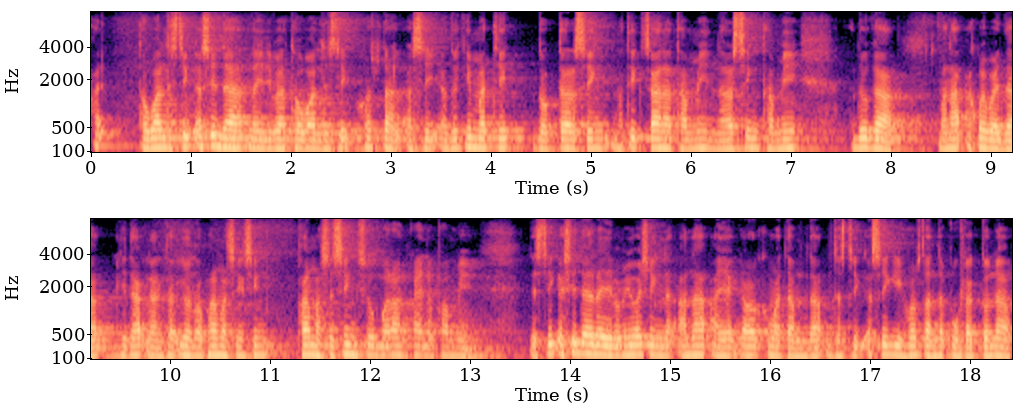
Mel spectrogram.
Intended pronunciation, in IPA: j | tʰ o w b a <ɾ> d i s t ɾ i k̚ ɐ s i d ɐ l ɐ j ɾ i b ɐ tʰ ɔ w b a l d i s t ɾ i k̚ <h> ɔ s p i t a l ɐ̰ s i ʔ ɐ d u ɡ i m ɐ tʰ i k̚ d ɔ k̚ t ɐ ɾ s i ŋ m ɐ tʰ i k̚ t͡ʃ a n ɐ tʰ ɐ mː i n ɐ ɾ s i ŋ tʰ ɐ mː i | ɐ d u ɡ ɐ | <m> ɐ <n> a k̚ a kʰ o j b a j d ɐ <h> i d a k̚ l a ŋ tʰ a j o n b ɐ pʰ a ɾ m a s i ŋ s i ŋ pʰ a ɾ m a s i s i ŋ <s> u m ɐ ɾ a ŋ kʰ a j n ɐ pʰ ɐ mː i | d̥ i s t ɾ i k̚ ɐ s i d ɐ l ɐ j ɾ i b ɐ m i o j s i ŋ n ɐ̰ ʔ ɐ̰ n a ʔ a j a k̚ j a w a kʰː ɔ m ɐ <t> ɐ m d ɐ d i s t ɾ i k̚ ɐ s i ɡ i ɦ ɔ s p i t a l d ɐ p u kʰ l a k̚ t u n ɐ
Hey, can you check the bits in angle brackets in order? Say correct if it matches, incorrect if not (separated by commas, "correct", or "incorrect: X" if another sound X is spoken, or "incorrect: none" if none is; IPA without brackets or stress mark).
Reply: incorrect: l, correct, correct, correct, correct, correct, correct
